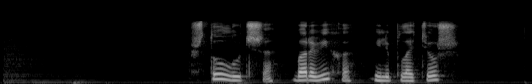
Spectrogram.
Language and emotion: Russian, neutral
